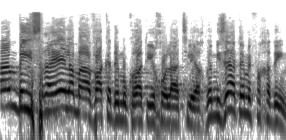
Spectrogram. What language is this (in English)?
Hebrew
